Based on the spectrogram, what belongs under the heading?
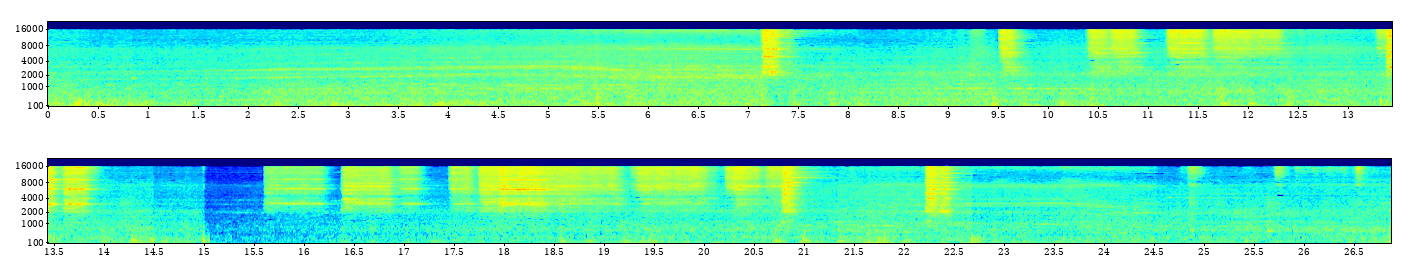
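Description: Southeastern electric multiple-unit trains running along the platform: a steady rumble of wheels on rail, with wheel squeal. A wavering high whine comes a few seconds in and again near the end, among scattered sharp squeaks and clicks. The sound drops out abruptly for about a second halfway through.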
